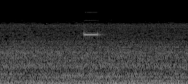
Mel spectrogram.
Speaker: it should be cooking but it's not doing anything let's test with water nothing happens it just blinks so that's how you know that this is not compatible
